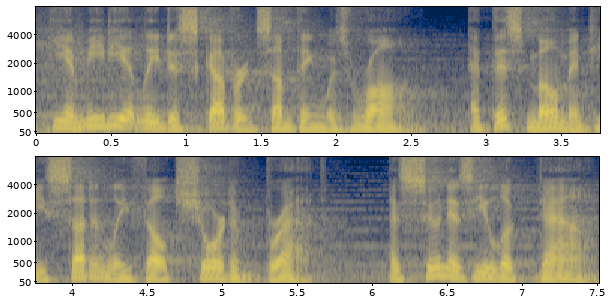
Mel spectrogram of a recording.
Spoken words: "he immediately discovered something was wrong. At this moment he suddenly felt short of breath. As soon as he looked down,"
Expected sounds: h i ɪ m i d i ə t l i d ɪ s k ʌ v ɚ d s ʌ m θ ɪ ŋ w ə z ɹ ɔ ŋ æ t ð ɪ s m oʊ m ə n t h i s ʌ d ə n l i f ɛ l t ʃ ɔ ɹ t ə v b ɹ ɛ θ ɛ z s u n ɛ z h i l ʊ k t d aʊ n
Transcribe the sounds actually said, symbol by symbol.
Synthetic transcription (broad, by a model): h i ɪ m i d i ə t l i d ɪ s k ʌ v ɚ d s ʌ m θ ɪ ŋ w ə z ɹ ɔ ŋ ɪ t ð ɪ s m oʊ m ə n t h i s ʌ d n l i f ɛ l t ʃ ɔ ɹ t ə v b ɹ ɛ θ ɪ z s u n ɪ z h i l ʊ k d aʊ n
